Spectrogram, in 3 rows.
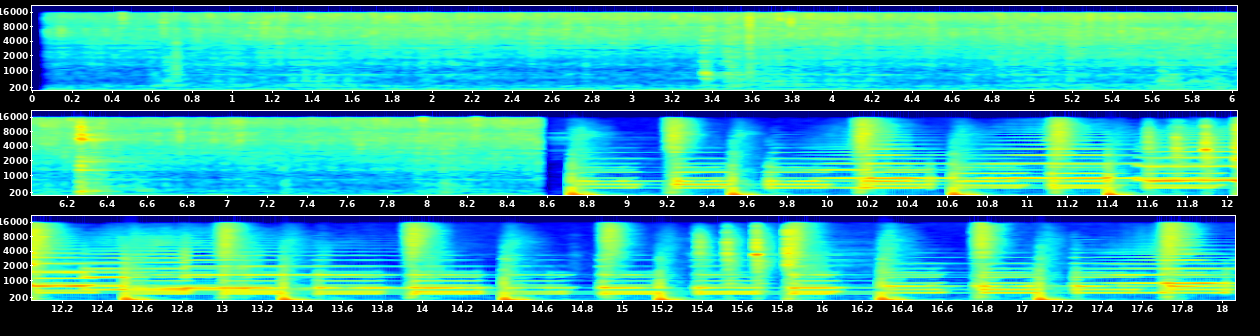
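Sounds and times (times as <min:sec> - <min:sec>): oil sizzling in a wok: 0:00.1 - 0:08.6.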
